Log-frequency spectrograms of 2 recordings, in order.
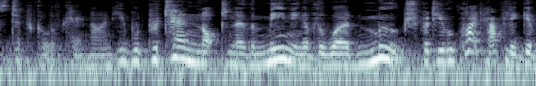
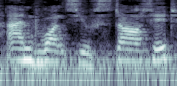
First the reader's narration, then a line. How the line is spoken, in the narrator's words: he said, his voice booming with righteousness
